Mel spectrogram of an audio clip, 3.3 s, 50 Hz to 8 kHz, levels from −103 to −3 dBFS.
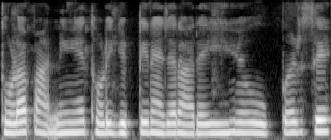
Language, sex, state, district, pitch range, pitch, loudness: Hindi, female, Madhya Pradesh, Dhar, 205-220 Hz, 210 Hz, -16 LUFS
